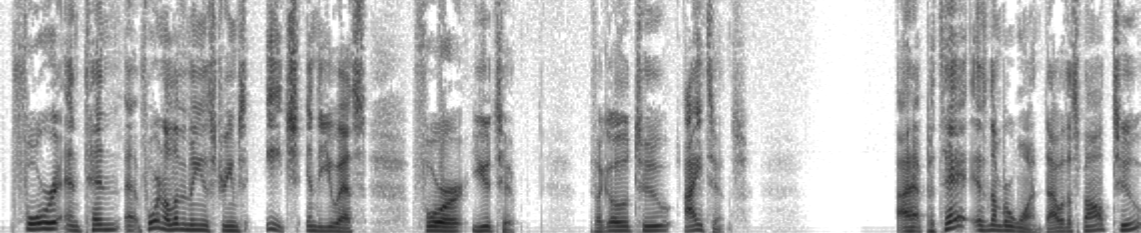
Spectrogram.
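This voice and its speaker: A man's voice: a little high, dry recording, clean studio sound. A man hosting a podcast, giving casual music chart commentary and thinking aloud as he reads out figures. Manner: off-the-cuff, thinking aloud while reading figures. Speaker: podcast host.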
